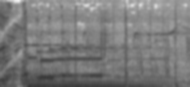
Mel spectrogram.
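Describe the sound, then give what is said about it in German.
A horse neighs over a quick, steady clatter of hooves, loud, with a bright whinny rising toward the end of the short burst. “Jetzt kannst du loslaufen, du schnelles Pferd.”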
